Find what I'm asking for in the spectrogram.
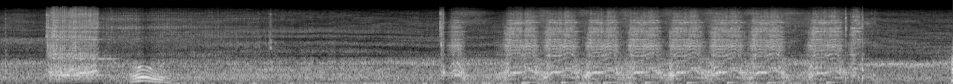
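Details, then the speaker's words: Onan MDJE diesel generator cold-start attempt with 33-degree water temperature: starter drags engine over slowly in laboured pulses and it never catches; owner suspects a bad battery weakened by the cold. "Huh, well, I think that battery's no good. Okay. I guess that battery doesn't like the cold either."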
